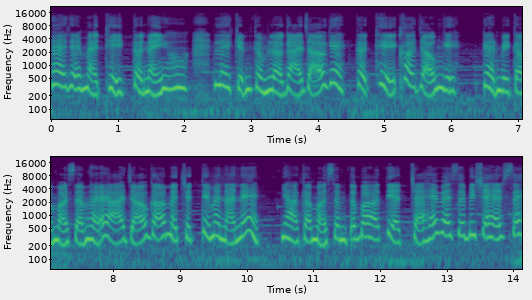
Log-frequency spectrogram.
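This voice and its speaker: A woman playing an affectionate, insistent elderly village grandmother in an animated family story, coaxing and bossy. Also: high-pitched, takes it slowly, soft background music.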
